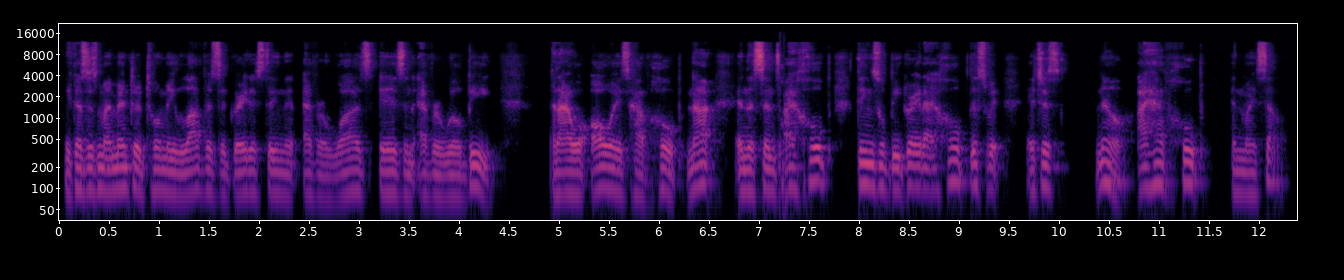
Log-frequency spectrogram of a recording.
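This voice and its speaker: A man's voice: low voice, steady tone, normal speed, warm tone. A man in his thirties, a life coach giving an earnest, heartfelt motivational talk.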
